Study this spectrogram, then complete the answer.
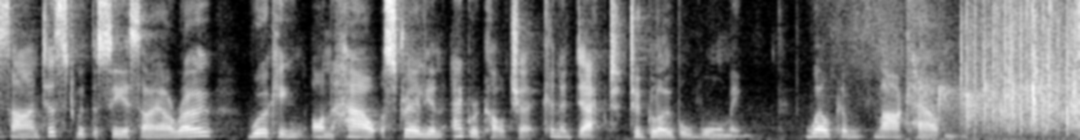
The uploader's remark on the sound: Recorded live in conversation. At Powerhouse Ultimo.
